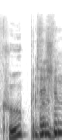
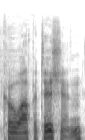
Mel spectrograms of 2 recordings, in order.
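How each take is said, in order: First: The word has no 'op' syllable after 'co'. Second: The word has an 'op' syllable after 'co'. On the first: The speaker calls it wrong. "if you didn't know how to pronounce it, you might think" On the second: The speaker calls it right. "No, it's co-opetition"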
